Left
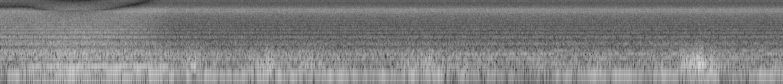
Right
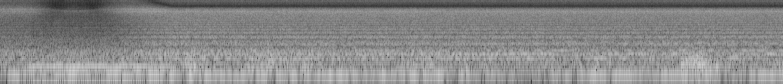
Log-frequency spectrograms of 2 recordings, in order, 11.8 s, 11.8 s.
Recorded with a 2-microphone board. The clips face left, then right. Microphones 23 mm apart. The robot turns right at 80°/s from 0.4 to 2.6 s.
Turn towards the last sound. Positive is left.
turn(degrees=-155)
